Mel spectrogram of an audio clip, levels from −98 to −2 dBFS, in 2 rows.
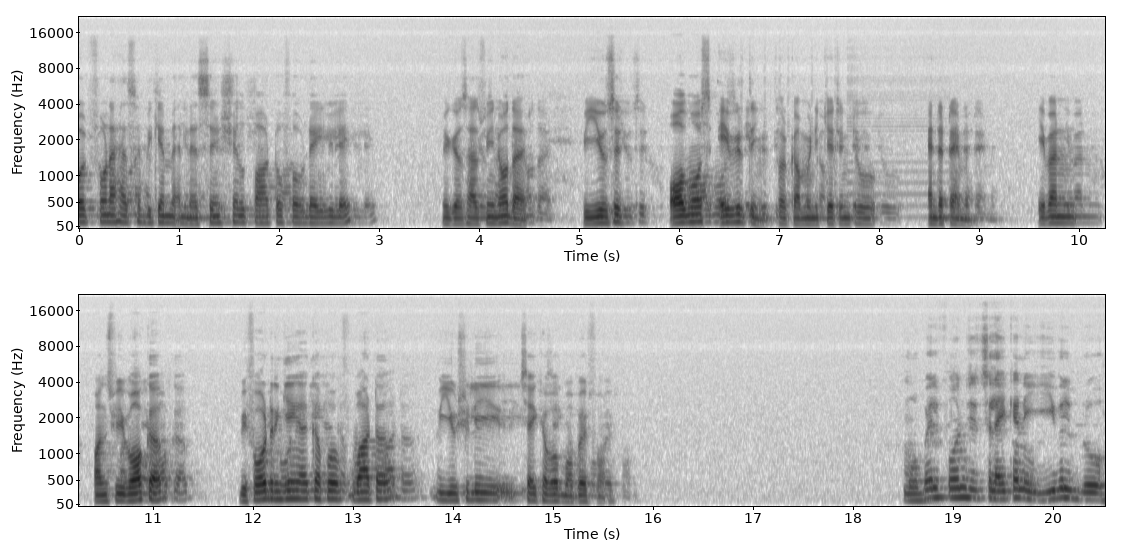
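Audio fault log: throughout, echo with no canceller: every phrase is shadowed by a quieter, thinner copy about 15 dB down, arriving roughly a third of a second later, the far end's loudspeaker feeding its microphone.
6.62–7.58 s, GSM signalling bursts: a galloping dit-dit-dit of short 217 Hz buzzes, faint at roughly 25 dB below the speech, from a nearby 2G phone's intermittent radio bursts rectified by the audio circuit.
7.68–8.71 s, GSM phone buzz: a hard, raspy, harmonic-rich 217 Hz buzz about 30 dB below the speech, from a nearby 2G phone transmitting in bursts 217 times a second in a call, its bursts rectified.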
